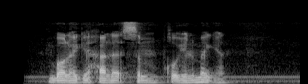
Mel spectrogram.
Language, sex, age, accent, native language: Uzbek, male, 19-29, Samarqand, Uzbek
